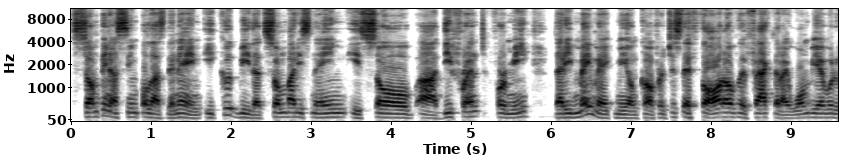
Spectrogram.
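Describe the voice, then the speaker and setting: The speaker has a Spanish accent. They talk at a moderate pace. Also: man. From Venezuela. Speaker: leadership panelist. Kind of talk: panel discussion.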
